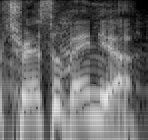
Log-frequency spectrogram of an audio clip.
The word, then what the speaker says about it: Transylvania: No, Transylvania.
